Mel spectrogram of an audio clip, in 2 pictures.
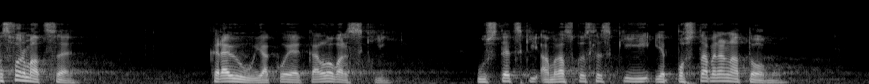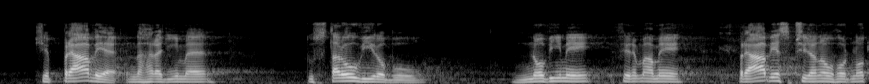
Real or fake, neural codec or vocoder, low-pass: fake; codec, 16 kHz, 16 kbps, FunCodec, trained on LibriTTS, 50 frames a second; 7.2 kHz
